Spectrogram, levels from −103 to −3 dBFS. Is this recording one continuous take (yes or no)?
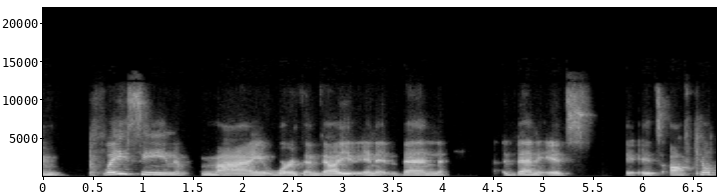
yes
